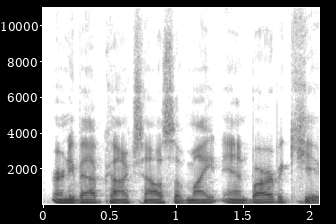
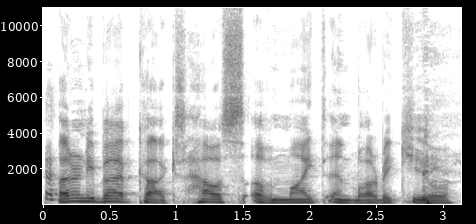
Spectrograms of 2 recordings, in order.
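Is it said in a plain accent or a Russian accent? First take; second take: plain; Russian accent. First: It is said in the speaker's plain accent. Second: It is said in a put-on Russian accent. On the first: The speaker calls it wrong. "I'm sorry" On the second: The speaker calls it right. "you have to read it in the Russian accent"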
